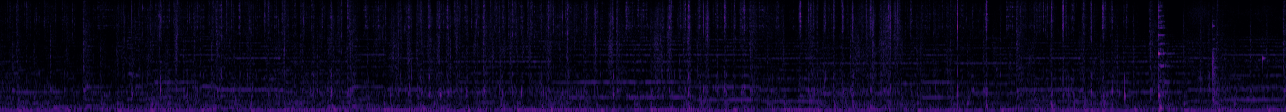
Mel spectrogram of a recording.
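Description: Wire whisk beating batter in a glass bowl, with quick repeated clicks of the wires against the glass, over background music.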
